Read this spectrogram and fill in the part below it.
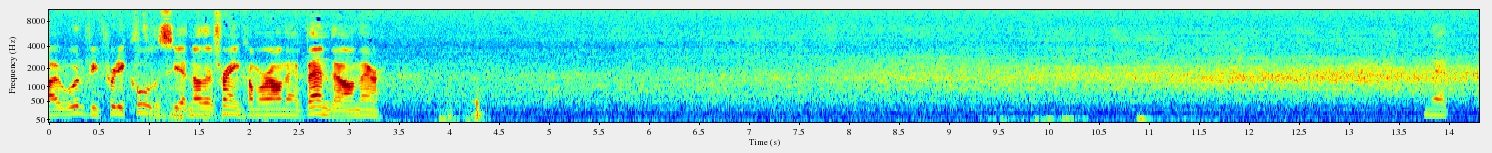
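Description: A freight train rumbles slowly along the tracks.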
